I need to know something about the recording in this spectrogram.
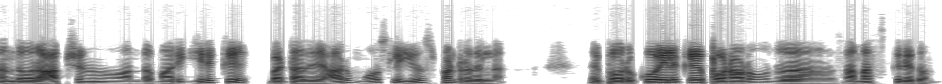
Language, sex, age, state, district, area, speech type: Tamil, male, 30-45, Tamil Nadu, Coimbatore, rural, spontaneous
